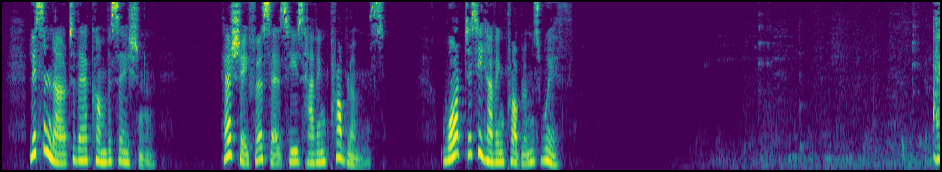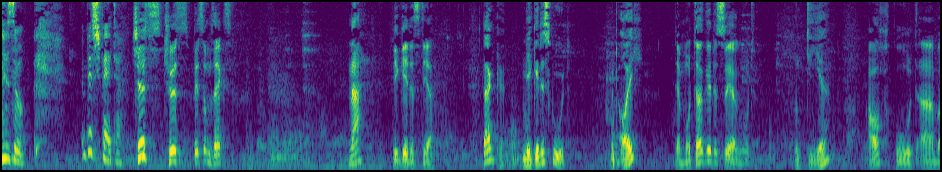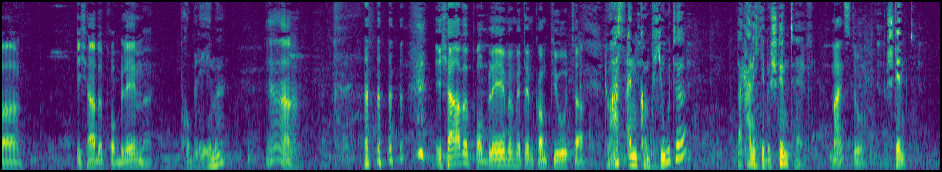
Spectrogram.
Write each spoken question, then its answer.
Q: What is he having problems with?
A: Herr Schäfer says he's having problems with his computer.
